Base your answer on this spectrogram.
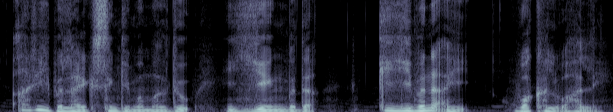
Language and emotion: Manipuri, fearful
